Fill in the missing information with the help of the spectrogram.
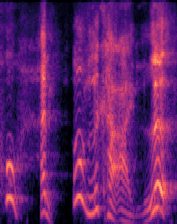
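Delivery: ordinary talk, nothing marked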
